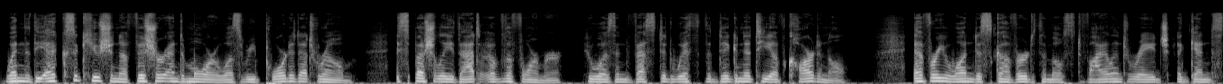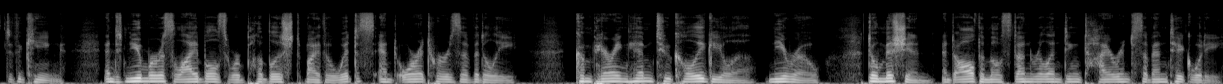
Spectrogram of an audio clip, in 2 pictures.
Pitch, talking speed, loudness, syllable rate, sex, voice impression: 115 Hz, 145 wpm, -19 LUFS, 5.1 syllables/s, male, masculine, adult-like, powerful, slightly bright, raspy, slightly cool, intellectual, sincere, calm, slightly wild, lively, slightly sharp, light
